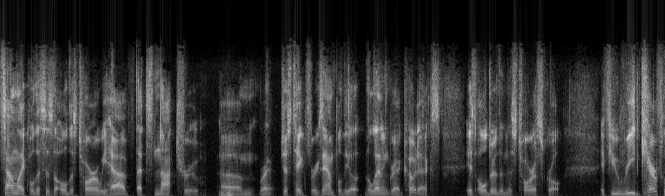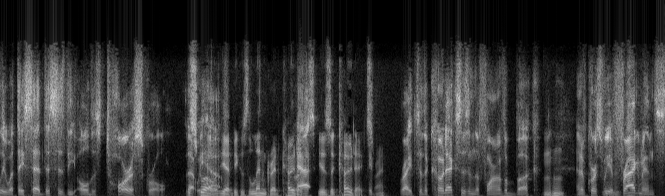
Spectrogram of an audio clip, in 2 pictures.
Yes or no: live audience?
no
